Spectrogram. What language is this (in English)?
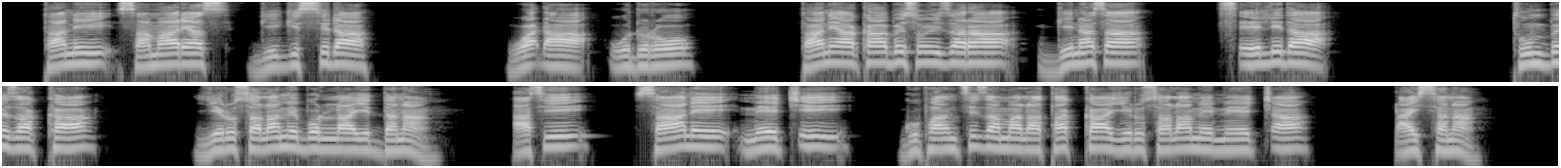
Gamo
